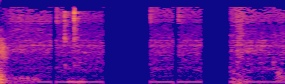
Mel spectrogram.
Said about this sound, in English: Pay no attention to the clicking behind the bug.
